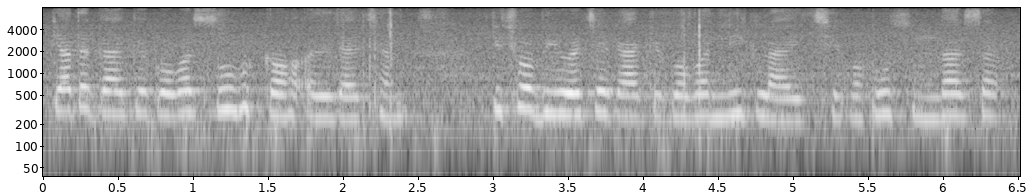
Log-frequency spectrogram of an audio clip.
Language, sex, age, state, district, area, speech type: Maithili, female, 18-30, Bihar, Saharsa, rural, spontaneous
